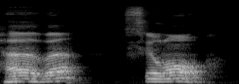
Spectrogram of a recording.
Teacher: آپ نے دیکھا صراط را کے اوپر الف آیا ہے تو یہاں پہ تفخیم والا قاعدہ لاگو ہوگا، یعنی را کو موٹا پڑھیں گے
